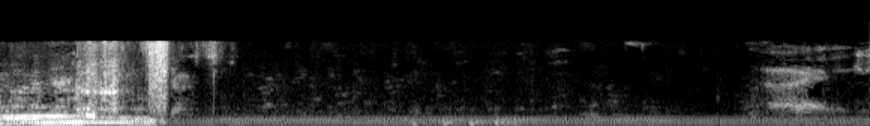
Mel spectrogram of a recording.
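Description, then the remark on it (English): Keys are handled in a loud, brief burst of jingling and rustling that lasts just over a second, then give way to a low steady hum with faint scattered noises. “Got somebody keys over here.”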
